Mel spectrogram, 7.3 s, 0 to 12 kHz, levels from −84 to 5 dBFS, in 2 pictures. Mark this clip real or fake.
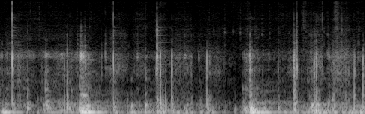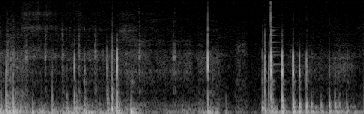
real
